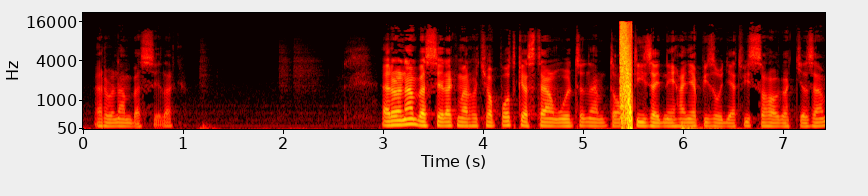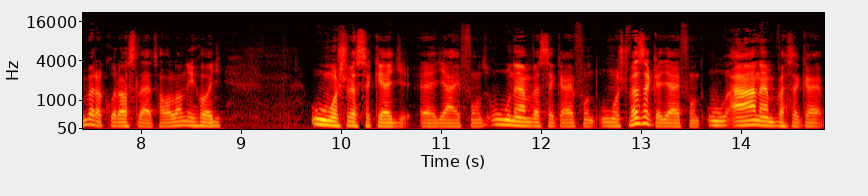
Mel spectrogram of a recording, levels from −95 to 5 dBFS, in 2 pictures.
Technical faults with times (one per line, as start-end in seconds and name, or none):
5.37-5.48 samples built from the wrong bytes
